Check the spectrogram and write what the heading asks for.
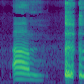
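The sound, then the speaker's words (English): A fairly loud voiced throat-clearing rumble, followed by two quick, sharp coughs in succession. No speech. “Sorry about that cough.”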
